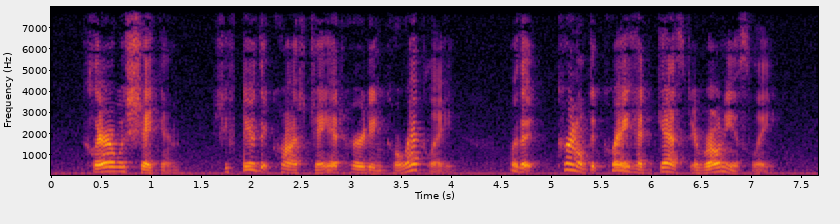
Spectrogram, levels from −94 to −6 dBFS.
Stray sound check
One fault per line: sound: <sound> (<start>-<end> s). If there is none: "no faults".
sound: dropout (1.8-1.9 s)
